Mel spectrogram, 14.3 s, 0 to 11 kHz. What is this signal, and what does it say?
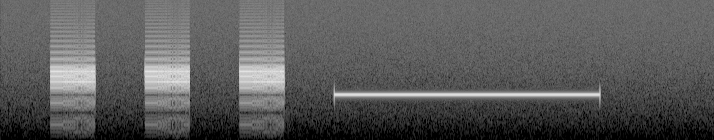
Emergency Alert System (SAME) tones (header bursts, then the 1050 Hz attention tone), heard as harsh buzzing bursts, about 520.83 baud.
